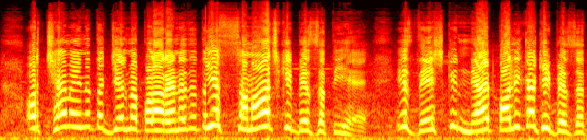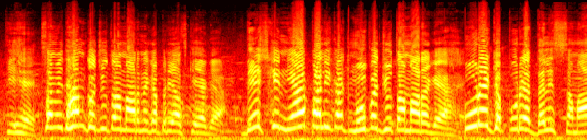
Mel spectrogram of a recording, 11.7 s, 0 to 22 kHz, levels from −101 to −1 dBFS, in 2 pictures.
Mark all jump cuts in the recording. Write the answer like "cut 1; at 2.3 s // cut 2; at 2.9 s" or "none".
cut 1; at 2.0 s // cut 2; at 6.2 s // cut 3; at 8.1 s // cut 4; at 9.4 s // cut 5; at 10.4 s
